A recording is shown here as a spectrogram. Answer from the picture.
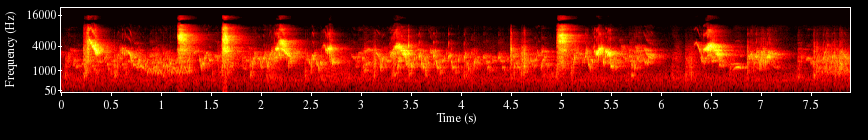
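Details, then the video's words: Pet budgies singing as a flock: crisp high chirps repeated in quick bursts above a softer continuous warble of chattering, gurgling notes. "Most Beautiful Budgie songs Ever: Budgies singing and chirping"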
